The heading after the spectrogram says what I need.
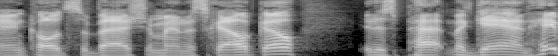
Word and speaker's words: Maniscalco: so but um yeah Sebastian Maniscalco that's how you say it and it is a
